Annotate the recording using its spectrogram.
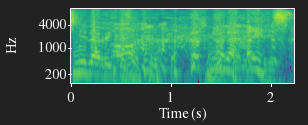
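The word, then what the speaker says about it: Millerites: sektang ah millar rights ang spelling nito m i l e r i t s Kaya minsan ang pronounce ko dito m rites milar rites malapit-lapit nga Nam after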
